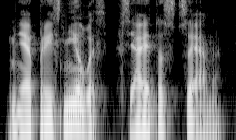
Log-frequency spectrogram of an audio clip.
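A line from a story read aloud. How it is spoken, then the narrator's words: Dull, resigned mutter. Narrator (Russian): тусклым голосом пробормотал Незин, чувствуя уже, что все это бесполезно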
